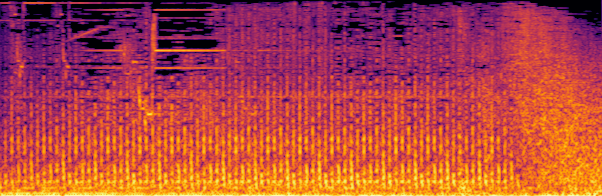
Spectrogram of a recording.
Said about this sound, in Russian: Вертолет, неподвижно висевший над замком, заложил вираж и опустился на крышу башни. Вертолет забирает добычу.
